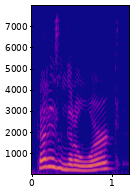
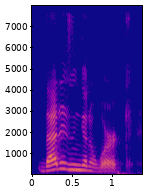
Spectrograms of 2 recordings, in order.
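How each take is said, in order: First: Higher and louder, pressing the point; emphatic repeat. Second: Said in the usual way. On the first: Real, not acted. Coach stressing to single viewers that "isn't" matters, emphatic. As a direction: say it again with more force on "isn't". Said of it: "repeated, louder and higher". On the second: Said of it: "repeated for emphasis".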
